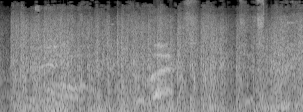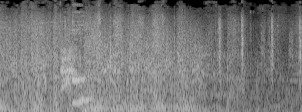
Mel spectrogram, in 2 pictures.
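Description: Gunshots fire rapidly, echoing in a large room.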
